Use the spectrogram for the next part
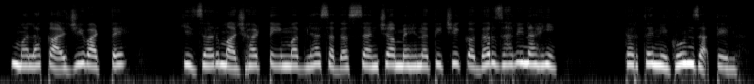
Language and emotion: Marathi, fearful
